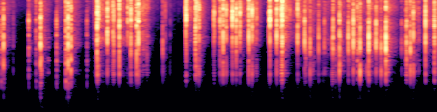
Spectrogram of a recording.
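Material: Cardboard.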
